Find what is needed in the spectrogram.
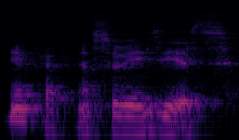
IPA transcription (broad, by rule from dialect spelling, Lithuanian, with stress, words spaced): ˈnʲiɛˌkɑːp nʲɛsʊʋʲɛɪˈzʲiɛsʲɪ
